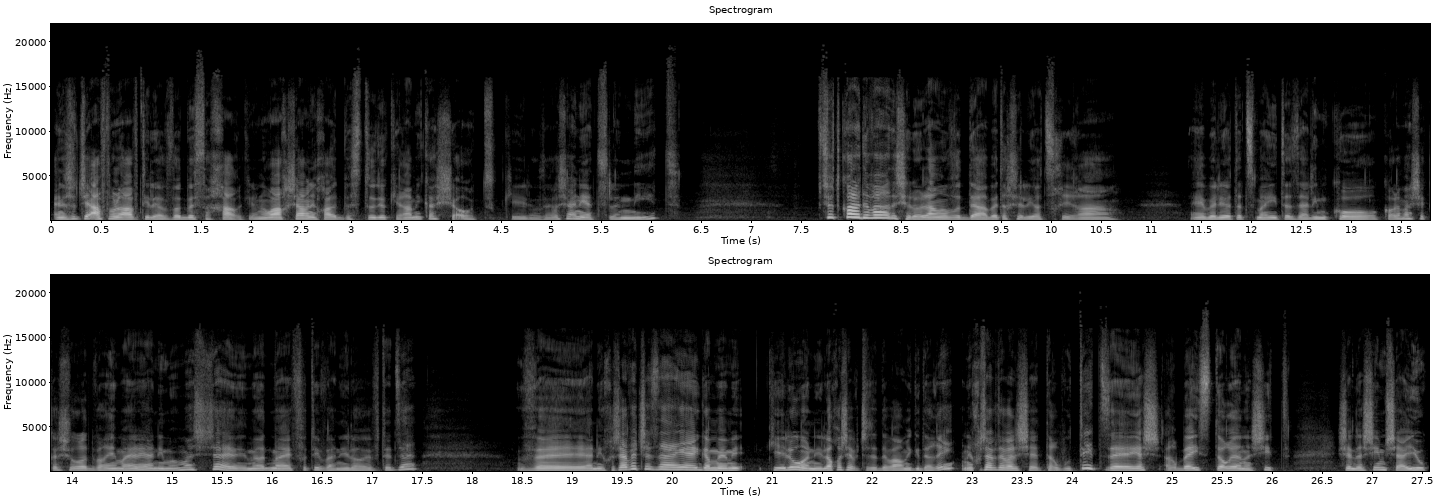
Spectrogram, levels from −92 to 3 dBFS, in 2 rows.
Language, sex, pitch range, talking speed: Hebrew, female, 145-185 Hz, 165 wpm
